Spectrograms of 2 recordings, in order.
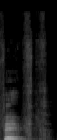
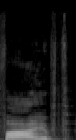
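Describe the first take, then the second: First: The vowel is a short 'i' sound. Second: The vowel is a long 'eye' sound. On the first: The speaker calls it right. "it's fifth" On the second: The speaker calls it wrong. "The root of the sound changes from five to fifth. So it's not fifth"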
